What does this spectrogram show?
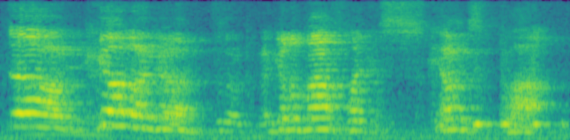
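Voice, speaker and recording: A man's voice: very high-pitched, takes it slowly, creaky, pushed and bright, full character voice. A man playing a jaded, boozy superhero sidekick in an amateur comedy radio play, sardonic and irreverent. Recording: roomy, distant live convention recording with noise.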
